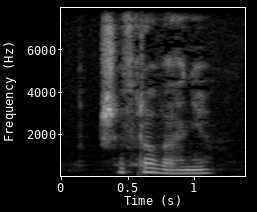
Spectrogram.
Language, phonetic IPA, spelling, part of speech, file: Polish, [ˌʃɨfrɔˈvãɲɛ], szyfrowanie, noun, LL-Q809 (pol)-szyfrowanie.wav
